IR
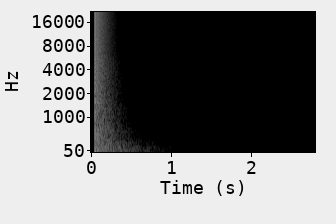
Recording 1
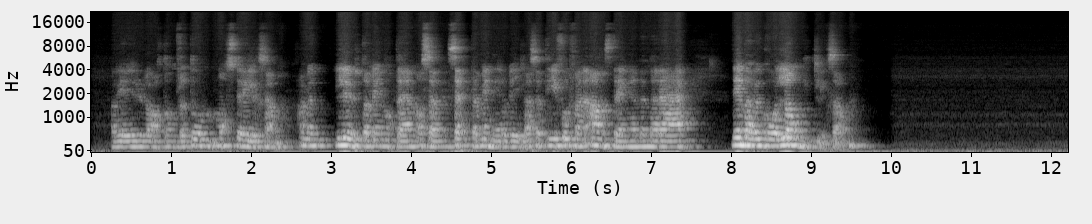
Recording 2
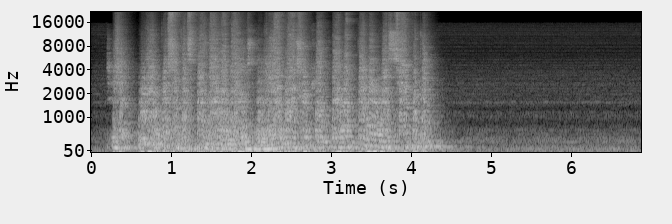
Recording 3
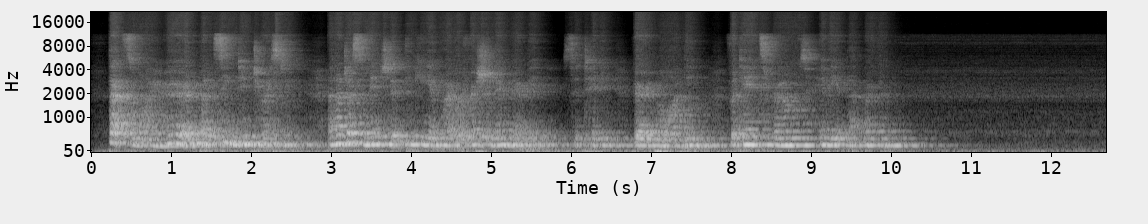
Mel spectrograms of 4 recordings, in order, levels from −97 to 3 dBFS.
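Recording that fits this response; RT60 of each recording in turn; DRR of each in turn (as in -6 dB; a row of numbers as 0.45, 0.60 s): 2; 0.45, 0.70, 1.5 s; -11.5, -3.0, -11.0 dB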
